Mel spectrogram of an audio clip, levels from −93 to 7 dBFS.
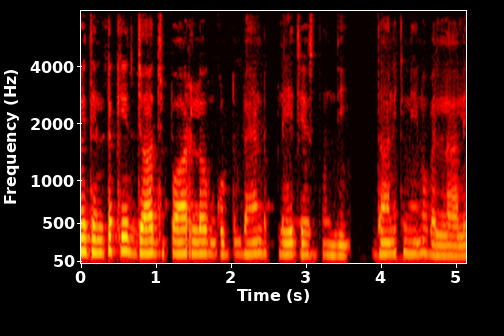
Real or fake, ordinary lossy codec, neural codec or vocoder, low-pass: real; none; none; none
